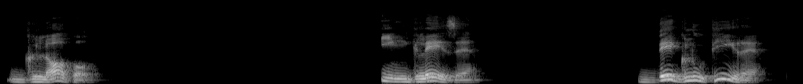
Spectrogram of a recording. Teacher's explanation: Ma prima abbiamo detto che ci sono alcune parole in cui la successione delle consonanti GL si pronuncia come due suoni distinti.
